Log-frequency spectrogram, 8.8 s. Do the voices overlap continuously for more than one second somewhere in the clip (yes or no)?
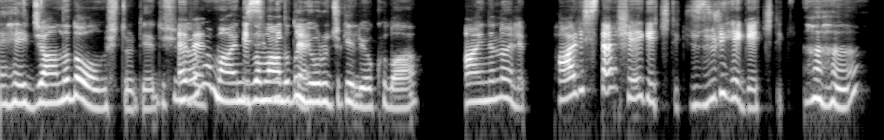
yes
